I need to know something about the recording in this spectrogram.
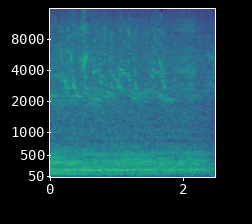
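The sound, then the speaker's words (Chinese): A motorcycle engine roars steadily outside a window at night, around 11 p.m., on the streets of Chiang Mai, Thailand. Its low droning rumble holds for a couple of seconds before easing off slightly at the end. No one speaks. “另一方面，清迈的街头实在有太多人骑着摩托车在飞驰了，即使到了我要睡觉的晚上11点，还是能清晰地听到窗外的摩托车轰鸣的声音。”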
